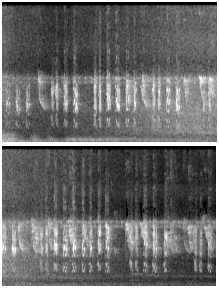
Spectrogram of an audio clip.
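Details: Young wild yellow-vented bulbul giving quick, high, thin chirps in loose clusters, about two or three a second. A steady low rumble and background noise run underneath.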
